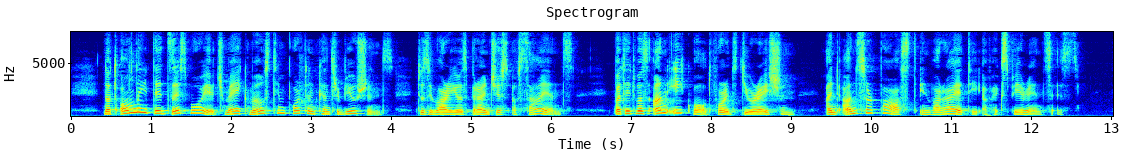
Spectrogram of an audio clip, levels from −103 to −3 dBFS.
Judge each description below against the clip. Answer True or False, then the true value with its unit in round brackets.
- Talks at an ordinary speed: False (130 wpm)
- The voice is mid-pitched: False (210 Hz)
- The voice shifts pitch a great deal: True (7.2 semitones)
